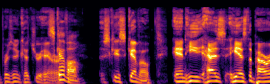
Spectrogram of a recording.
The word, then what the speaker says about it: Skevo: Keep, yeah, I would remember Skevo. What are you saying? Spell that's it.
